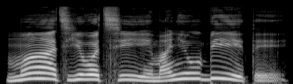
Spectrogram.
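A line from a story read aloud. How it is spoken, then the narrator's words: Man groaning. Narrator (Russian): Простонал один из мужчин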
